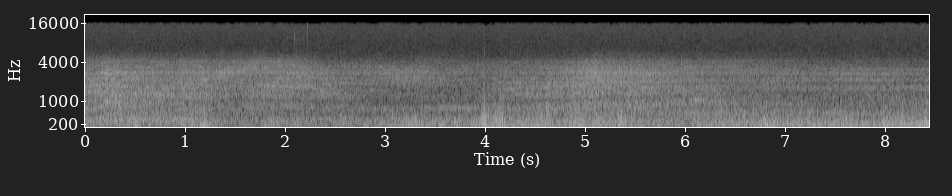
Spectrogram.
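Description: Learjet 45 business jet's rear-mounted turbofan engines running as it taxis, a steady jet rumble that grows a little louder about four seconds in.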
